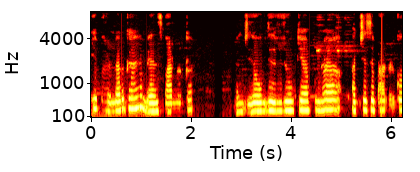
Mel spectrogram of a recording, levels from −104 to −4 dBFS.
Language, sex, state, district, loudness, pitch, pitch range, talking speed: Hindi, female, Bihar, Bhagalpur, -17 LUFS, 210 Hz, 195-225 Hz, 145 wpm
